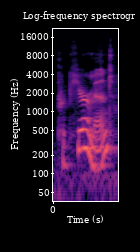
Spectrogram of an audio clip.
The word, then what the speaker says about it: procurement: vowel then we have the same pattern in procurement with the stress again on cure and we just have to add the mint syllable here we have voww for letter e you can almost say it with no vowel at all move very quickly from the m to the N mint procurement you'll also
